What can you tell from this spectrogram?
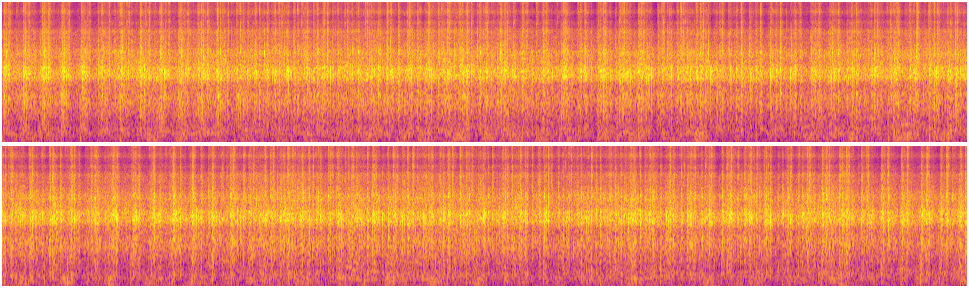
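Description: Arena crowd applauding steadily and without a break, a minute of applause held as a tribute.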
